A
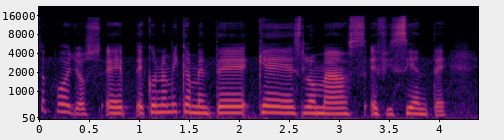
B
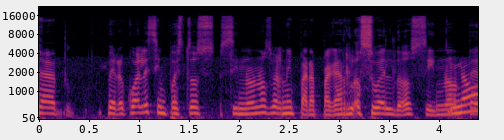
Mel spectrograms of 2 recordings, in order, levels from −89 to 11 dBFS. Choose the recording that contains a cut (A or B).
B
